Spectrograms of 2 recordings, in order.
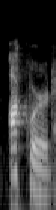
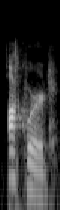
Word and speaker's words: awkward: we have the word awkward stress at the beginning awkward awward good one more time awkward aord okay good this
